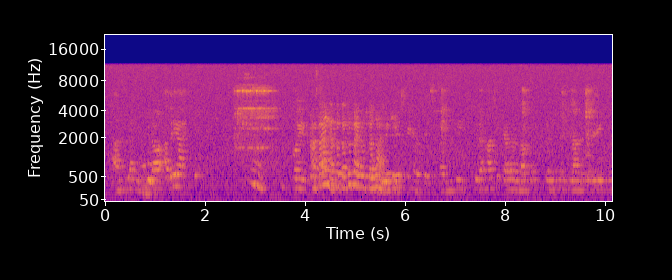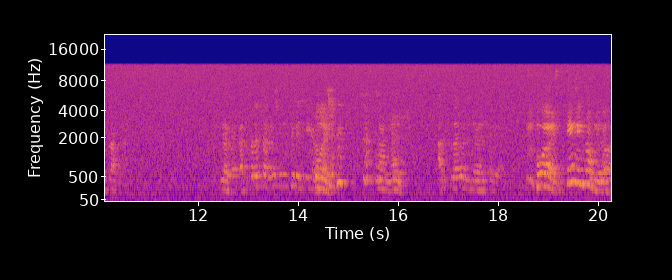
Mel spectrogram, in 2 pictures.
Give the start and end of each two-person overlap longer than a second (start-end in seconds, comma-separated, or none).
4.3-5.8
